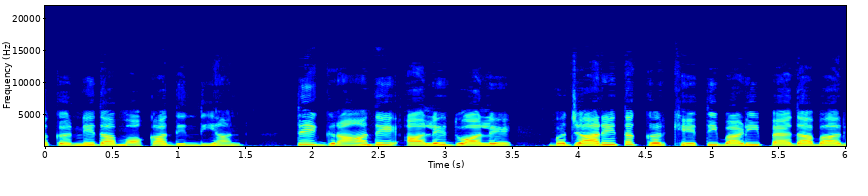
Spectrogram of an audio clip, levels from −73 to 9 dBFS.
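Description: No dropouts, clicks, distortion or level jumps turn up anywhere in the speech, and no technical faults are audible.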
